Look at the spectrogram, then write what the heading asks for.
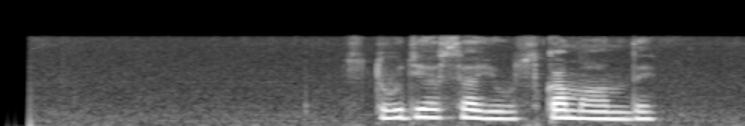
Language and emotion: Russian, neutral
